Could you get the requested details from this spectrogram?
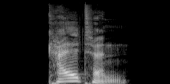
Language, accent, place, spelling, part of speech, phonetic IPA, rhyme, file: German, Germany, Berlin, kalten, adjective, [ˈkaltn̩], -altn̩, De-kalten.ogg
- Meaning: inflection of kalt: 1. strong genitive masculine/neuter singular 2. weak/mixed genitive/dative all-gender singular 3. strong/weak/mixed accusative masculine singular 4. strong dative plural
